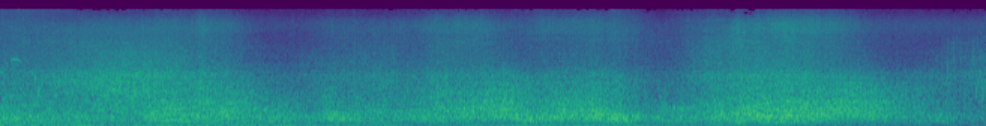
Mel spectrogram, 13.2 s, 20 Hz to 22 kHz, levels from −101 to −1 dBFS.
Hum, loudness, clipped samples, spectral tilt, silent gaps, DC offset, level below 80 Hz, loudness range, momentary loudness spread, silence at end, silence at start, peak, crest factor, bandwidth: none; -34 LUFS; under 0.1%; -4 dB/octave; none; under 0.1%; -50 dBFS; 4 LU; 10 LU; 0 s; 0 s; -18 dBFS; 16 dB; 16 kHz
